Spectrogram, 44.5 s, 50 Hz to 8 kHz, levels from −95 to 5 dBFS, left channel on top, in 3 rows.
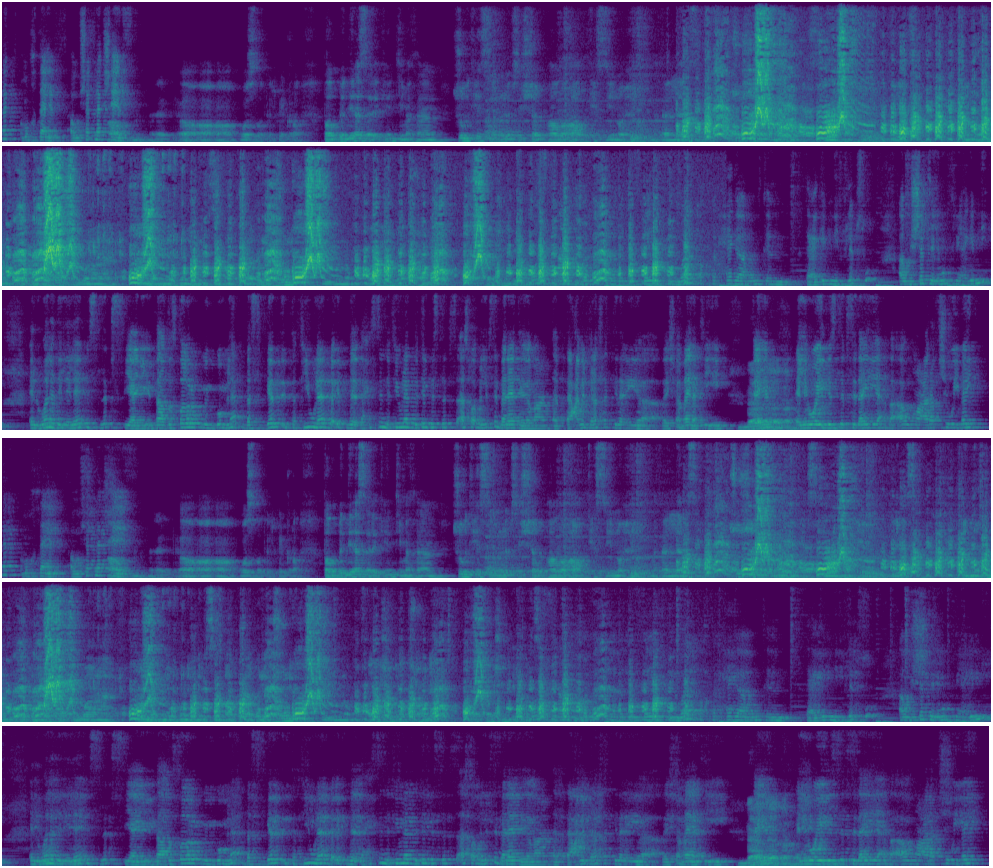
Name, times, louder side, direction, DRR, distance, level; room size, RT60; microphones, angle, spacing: voice 1, 0.0-1.9 14.2-14.3 22.7-26.6 26.9-41.2 41.6-44.2, left 1 dB, 65° left, -8 dB, 3.9 m, -45 dB
voice 2, 1.6-13.9 14.2-21.4 21.7-23.2 40.7-41.6 42.1-42.2, equal, 75° right, -1 dB, 6.4 m, -45 dB
sound 1, 7.0-15.7, right 1 dB, 20° right, 3.5 m, -55 dB
sound 2, 10.1-19.9 20.1-25.2, left 7 dB, 35° left, 0.4 m, -30 dB
sound 3, 14.3-30.0, equal, 40° right, 3.1 m, -52 dB
18.5 x 16.5 x 2.5 m, 0.66 s
head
